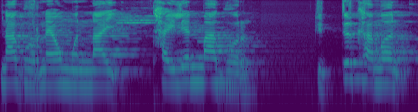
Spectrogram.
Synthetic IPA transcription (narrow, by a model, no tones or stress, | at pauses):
naɡuɾnajawmɯnːajtʰajlenmaɡuɾ | ɡ̥itːɯɾkʰamɯn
